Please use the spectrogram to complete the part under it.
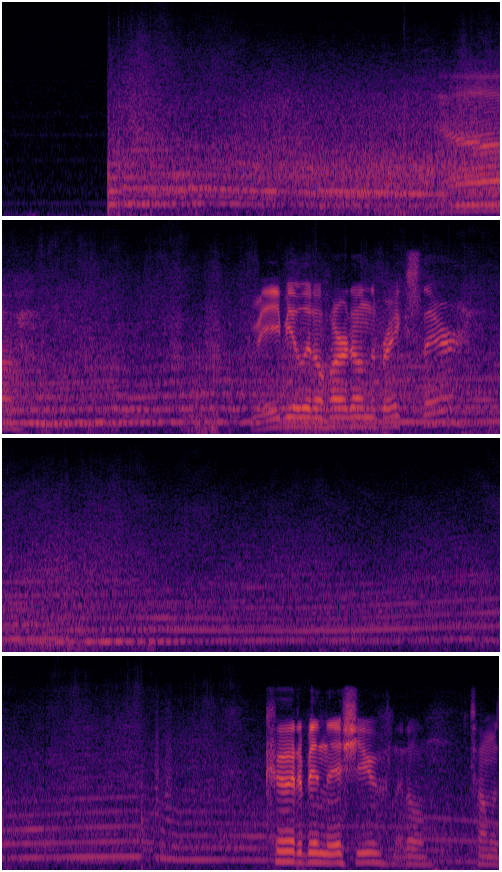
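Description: Racing car engines drone and whine at high revs.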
